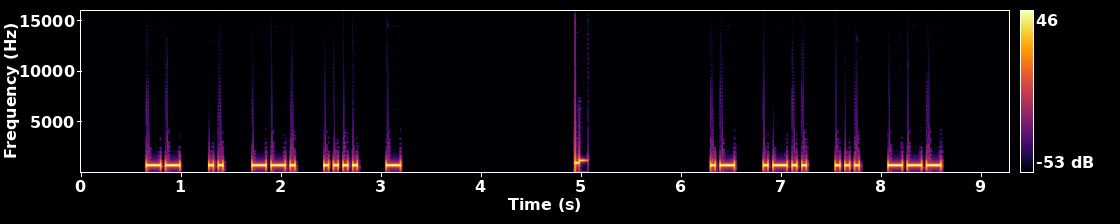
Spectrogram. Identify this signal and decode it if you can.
Morse code, heard as a keyed tone, about 25 wpm, spaced as for 18 wpm, 700 Hz. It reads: MIGHT ALSO
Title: 2x Character Spacing - Top 300 Words - 25wpm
